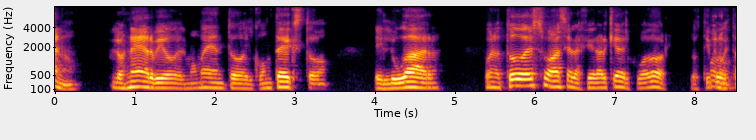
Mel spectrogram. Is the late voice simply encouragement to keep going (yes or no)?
yes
